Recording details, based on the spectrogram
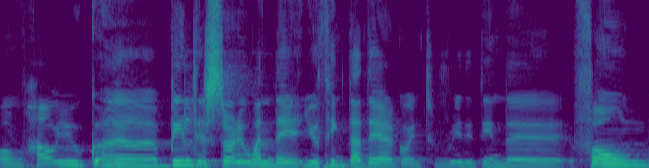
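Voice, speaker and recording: A woman with a Spanish accent speaks at a fairly high pitch in a monotone, flat intonation. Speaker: audio editor-in-chief, producer. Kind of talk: panel discussion. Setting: stage with live audience.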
